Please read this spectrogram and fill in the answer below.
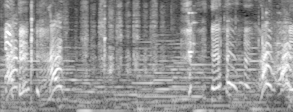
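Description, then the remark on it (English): Voice actor Frank Welker, imitating the barking of Sultan, the footstool dog, gives several short, yappy barks and whines in quick bursts, fairly loud, with brief pauses between them and a low hum underneath. “And then sneaks back out with Chip and his footstool dog, who's apparently named Sultan in this.”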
